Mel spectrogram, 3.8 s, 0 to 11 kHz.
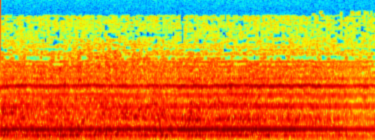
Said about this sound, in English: Thanksgiving Day 1943, Captain Morgan Maxey, master of the American tanker Cedar Mills, and his first mate stood on the bridge as the ship weighed anchor and prepared to head out to sea.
